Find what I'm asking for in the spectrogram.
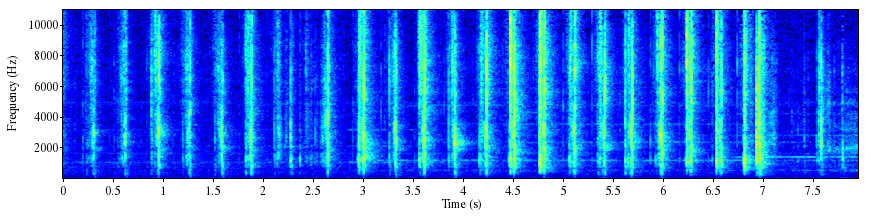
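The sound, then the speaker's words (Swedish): Playing cards snap and flick crisply in a fast, even stream of many sharp clicks as they are handled and drawn from a deck during a card reading, with no voices. “Då ska jag dra några kort.”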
